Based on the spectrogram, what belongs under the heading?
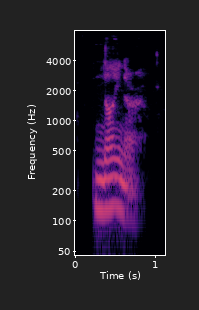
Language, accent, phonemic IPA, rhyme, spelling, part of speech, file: English, Southern England, /ˈnaɪnə(ɹ)/, -aɪnə(ɹ), niner, noun, LL-Q1860 (eng)-niner.wav
- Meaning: 1. Something nine inches long, or holding nine gallons, etc 2. The digit 9 in the NATO phonetic alphabet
